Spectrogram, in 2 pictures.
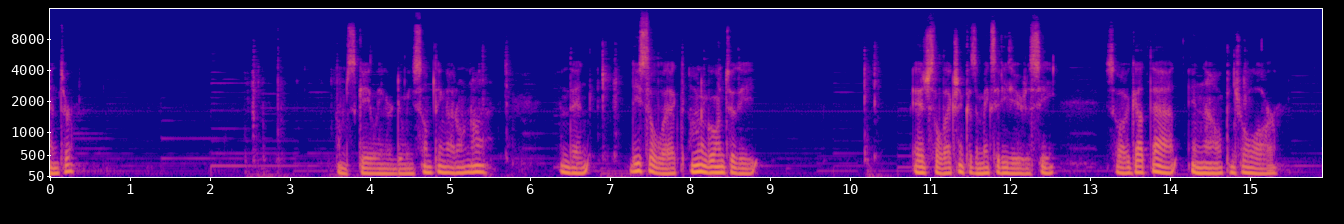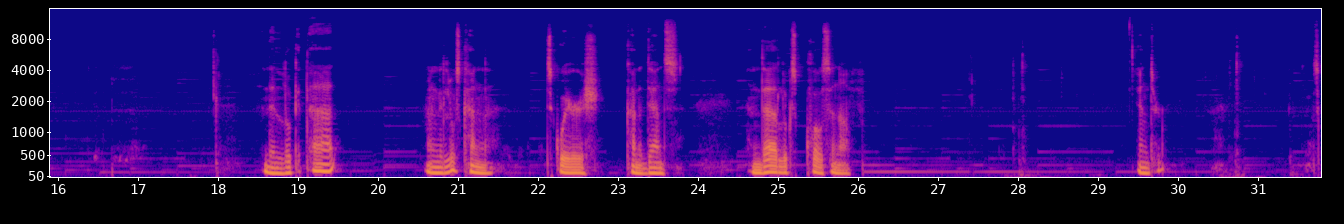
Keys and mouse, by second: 3.8 Escape, 3.8 middle click, 5.3 shift+middle click, 5.8 middle click, 6.9 alt+a, 7.1 middle click, 8.1 2, 8.6 middle click, 10.1 z, 10.6 middle click, 11.1 ctrl+middle click, 11.3 middle click, 14.7 ctrl+r.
